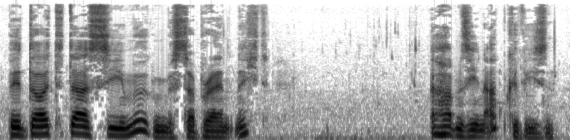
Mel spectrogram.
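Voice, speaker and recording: An actor playing a charming, eloquent young gentleman in a radio drama, polite and teasing. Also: mid-range voice, expressive, brisk, husky. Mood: curious. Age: young adult. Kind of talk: radio drama dialogue, period literary adaptation.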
